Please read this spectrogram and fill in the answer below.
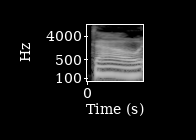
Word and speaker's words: Dao: It's uh spelled seeds of and then the the Dao is spelled T AO uh like the Da Chang.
